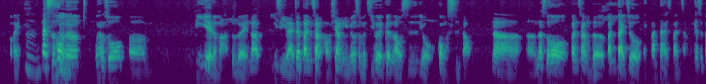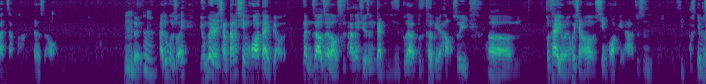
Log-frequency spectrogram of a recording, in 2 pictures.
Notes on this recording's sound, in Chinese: 從拙劣的音質中嘗試萌芽成長!因為採用遠端錄音和極度拙劣的剪輯能力，請大家多包容音質和音量上的問題。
